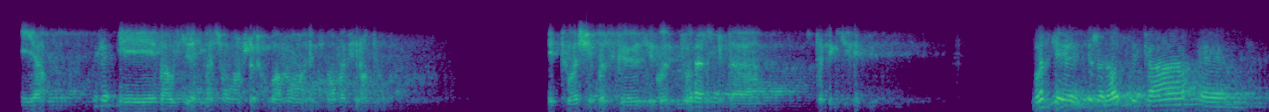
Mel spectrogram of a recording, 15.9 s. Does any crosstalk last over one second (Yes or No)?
No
